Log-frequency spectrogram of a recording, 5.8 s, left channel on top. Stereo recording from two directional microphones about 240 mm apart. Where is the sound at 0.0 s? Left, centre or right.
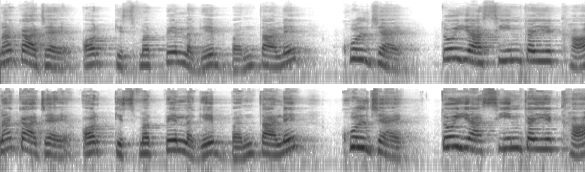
Right.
